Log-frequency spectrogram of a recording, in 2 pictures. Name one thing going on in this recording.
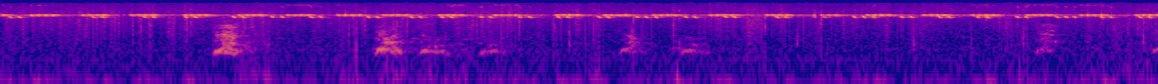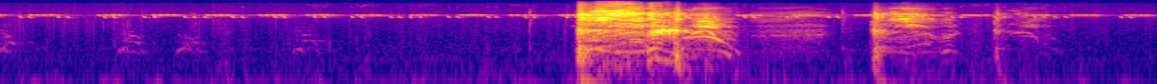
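A man talks quietly at a doorway outdoors at night.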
